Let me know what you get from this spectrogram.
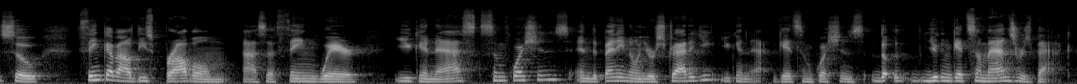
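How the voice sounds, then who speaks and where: A man in his thirties, raised in Peru, shares his career story to camera in a relaxed, personal way. His voice sits in an ordinary middle range. He pauses often, restarts phrases and leans on fillers while he thinks aloud. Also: medium pitch. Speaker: career advice video host. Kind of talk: casual personal talk to camera.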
